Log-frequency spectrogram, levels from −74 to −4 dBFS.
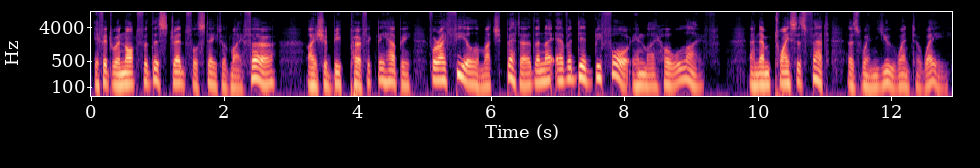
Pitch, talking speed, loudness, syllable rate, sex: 125 Hz, 185 wpm, -19 LUFS, 4.7 syllables/s, male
